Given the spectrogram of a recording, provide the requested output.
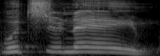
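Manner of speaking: high, loud call across the street. Retold or imitated. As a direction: yell after someone who is leaving. Calling after man running away.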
